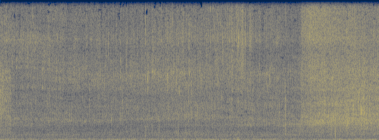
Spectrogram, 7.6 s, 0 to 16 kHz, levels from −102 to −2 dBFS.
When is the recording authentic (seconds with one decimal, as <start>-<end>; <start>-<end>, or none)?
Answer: 0.0-7.6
